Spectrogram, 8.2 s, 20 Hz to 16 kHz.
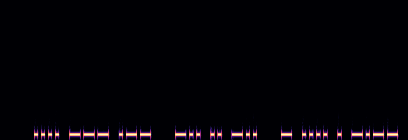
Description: Morse code, heard as a keyed tone, about 17 wpm, 700 Hz. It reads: HOW DID THEY
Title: Sentences from Top 1000 Words - Review Part 1 - 17wpm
